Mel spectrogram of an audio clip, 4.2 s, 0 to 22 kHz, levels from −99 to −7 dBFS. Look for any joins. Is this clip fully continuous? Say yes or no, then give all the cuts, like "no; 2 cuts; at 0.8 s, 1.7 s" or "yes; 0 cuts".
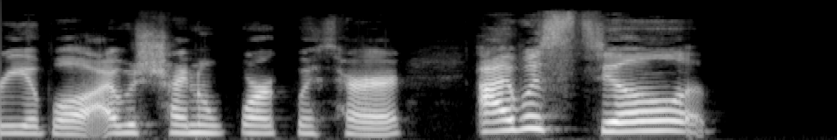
no; 1 cut; at 2.1 s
